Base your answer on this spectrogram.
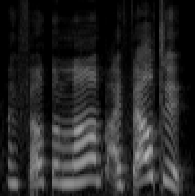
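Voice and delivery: high, loud, distraught wail; choked out. A narrator's reading. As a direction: wail it as if choking on tears. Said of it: "choked out Colin".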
